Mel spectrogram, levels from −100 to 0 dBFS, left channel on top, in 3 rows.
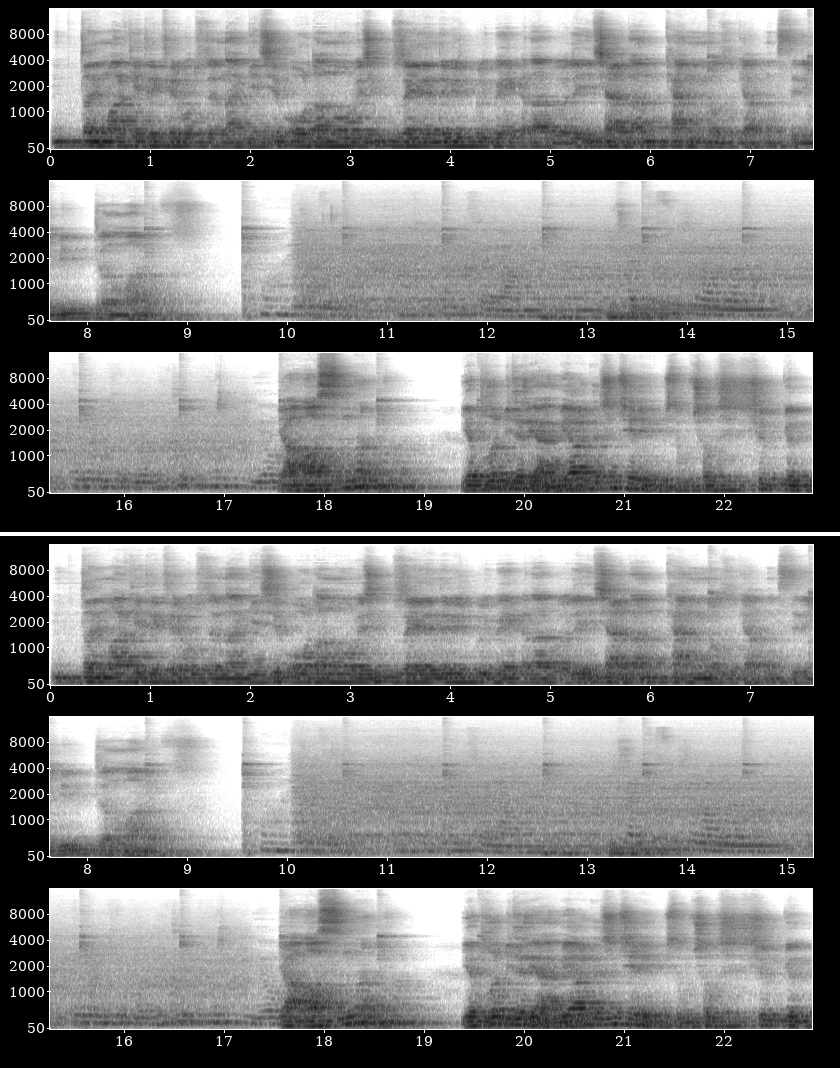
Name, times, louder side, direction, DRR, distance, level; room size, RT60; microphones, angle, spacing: voice 1, 0.0-8.7 12.5-12.8 13.2-13.5 17.5-18.7 19.4-22.7, equal, 55° left, -3 dB, 0.5 m, -20 dB
voice 2, 2.9-3.5 9.7-10.8 11.0-18.8, right 1 dB, 10° right, -7 dB, 0.4 m, -37 dB
sound 1, 6.5-6.6 7.6-7.7 8.6-8.7 9.5-9.6 10.5-10.6 11.5-11.6 12.5-12.6 13.5-13.6 14.5-14.6 15.5-15.6 16.5-16.6 17.5-17.6 18.5-18.6 19.5-19.6, equal, 75° left, 0.9 m, -41 dB
sound 2, 10.0-17.2, equal, 35° right, 0.7 m, -40 dB
2.5 x 2.1 x 2.3 m, 1.1 s
head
